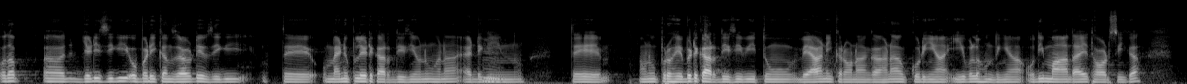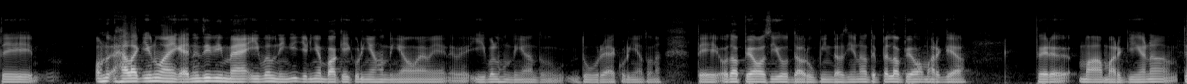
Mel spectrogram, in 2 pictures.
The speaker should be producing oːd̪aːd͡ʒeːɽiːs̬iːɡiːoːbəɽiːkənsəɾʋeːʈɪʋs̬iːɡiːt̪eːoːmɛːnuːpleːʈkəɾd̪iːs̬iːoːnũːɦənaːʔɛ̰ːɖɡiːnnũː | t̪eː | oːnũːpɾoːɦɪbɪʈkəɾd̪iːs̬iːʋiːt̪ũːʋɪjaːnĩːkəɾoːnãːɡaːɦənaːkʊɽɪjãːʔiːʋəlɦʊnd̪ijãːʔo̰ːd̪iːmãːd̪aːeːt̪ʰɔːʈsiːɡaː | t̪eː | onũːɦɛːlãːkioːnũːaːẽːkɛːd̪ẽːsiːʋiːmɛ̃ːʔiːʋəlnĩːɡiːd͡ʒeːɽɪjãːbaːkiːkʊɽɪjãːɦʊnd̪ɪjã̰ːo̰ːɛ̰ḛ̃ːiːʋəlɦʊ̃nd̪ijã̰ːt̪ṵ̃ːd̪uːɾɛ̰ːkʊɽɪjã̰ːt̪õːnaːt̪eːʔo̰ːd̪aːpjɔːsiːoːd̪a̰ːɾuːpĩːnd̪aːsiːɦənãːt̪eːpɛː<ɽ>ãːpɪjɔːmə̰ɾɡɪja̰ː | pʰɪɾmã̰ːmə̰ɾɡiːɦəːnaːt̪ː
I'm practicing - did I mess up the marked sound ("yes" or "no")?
yes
